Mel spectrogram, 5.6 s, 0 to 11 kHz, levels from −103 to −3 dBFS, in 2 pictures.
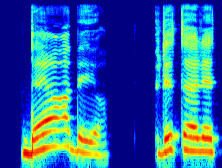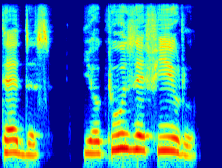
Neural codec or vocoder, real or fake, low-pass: none; real; 9.9 kHz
